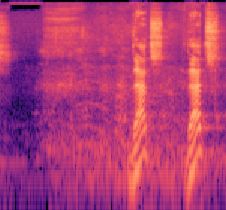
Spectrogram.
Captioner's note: audience laughing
